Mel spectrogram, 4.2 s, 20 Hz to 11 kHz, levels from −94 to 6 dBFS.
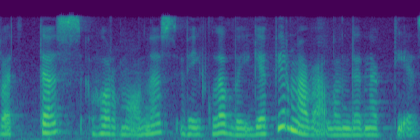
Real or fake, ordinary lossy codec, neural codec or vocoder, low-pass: real; Opus, 64 kbps; none; 7.2 kHz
